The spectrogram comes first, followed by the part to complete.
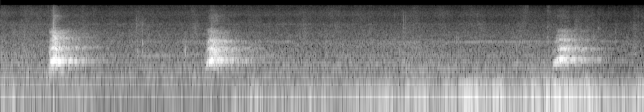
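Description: A dog barking three times: one sharp bark about half a second in, another about a second and a half later, and a third near the end.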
